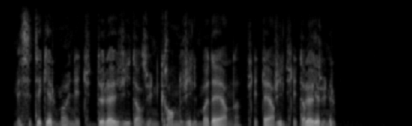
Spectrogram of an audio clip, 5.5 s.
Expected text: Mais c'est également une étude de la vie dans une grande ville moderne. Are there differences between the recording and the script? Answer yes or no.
yes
